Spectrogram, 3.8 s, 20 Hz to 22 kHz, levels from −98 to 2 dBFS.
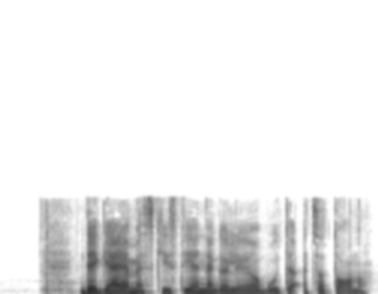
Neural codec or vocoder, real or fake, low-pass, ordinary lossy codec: none; real; 7.2 kHz; MP3, 48 kbps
